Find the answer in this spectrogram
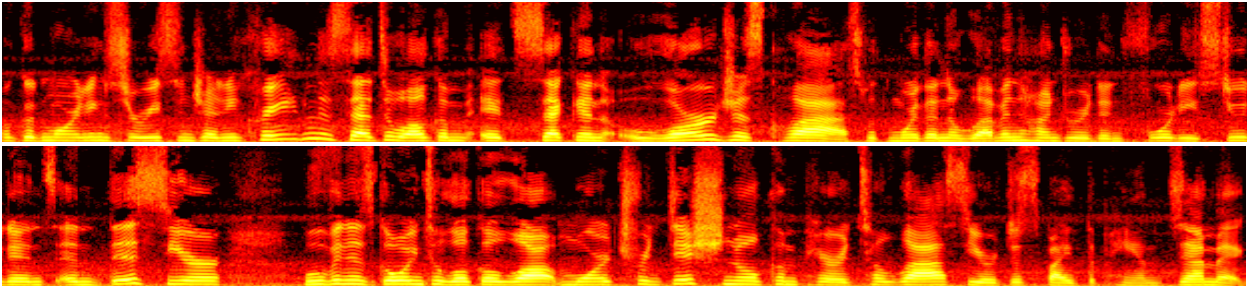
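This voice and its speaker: A woman with a high pitch talks at a moderate pace with hardly any pauses and ordinary pitch variation. Light background noise sits under a dry sound with no echo. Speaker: TV news reporter. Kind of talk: live news report. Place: street. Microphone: handheld.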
